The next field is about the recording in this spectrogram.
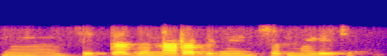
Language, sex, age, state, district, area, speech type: Odia, female, 45-60, Odisha, Sambalpur, rural, conversation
